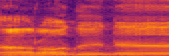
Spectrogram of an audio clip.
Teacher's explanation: دال حروف کلکلہ میں سے ہے، اور جب حروف کلکلہ ساکن ہو تو ان میں کلکلہ خوب ظاہر کرتے ہیں۔ یہاں پر ہم کلکلہ کو خوب ظاہر کریں گے۔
